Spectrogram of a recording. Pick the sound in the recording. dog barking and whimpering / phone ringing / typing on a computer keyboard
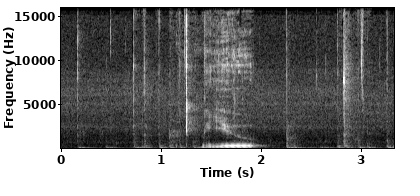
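typing on a computer keyboard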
